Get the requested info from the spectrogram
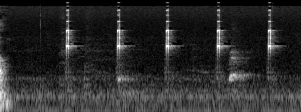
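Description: Quiz countdown timer sound effect: five short, pitched ticks, one a second, starting about a second in.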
